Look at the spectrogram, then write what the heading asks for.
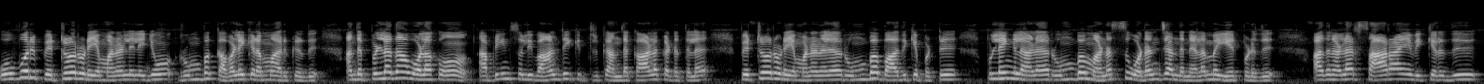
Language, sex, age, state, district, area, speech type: Tamil, female, 45-60, Tamil Nadu, Ariyalur, rural, spontaneous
